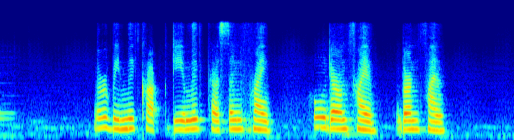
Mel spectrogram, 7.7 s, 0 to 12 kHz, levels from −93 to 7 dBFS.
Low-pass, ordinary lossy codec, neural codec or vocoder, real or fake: 7.2 kHz; none; codec, 16 kHz, 0.5 kbps, X-Codec, HuBERT features, trained on general audio; fake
